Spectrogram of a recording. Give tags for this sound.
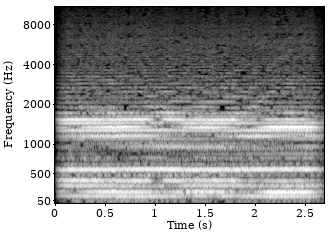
fx; sound; synthesiser

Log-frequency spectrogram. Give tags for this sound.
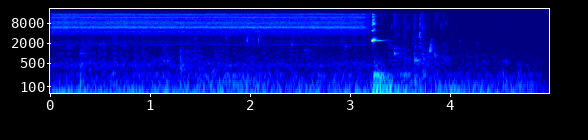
water; sink; tap; bathroom; kitchen; bath

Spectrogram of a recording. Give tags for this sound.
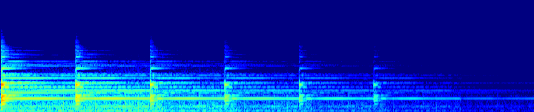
boom; bell; church; bells; gong

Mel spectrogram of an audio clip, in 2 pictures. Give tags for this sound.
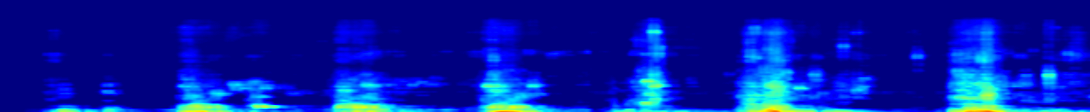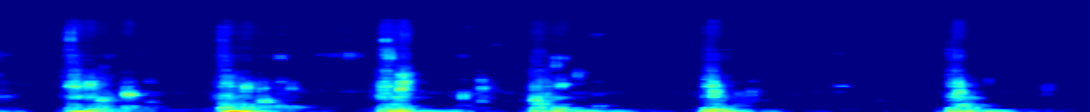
ambient; hose; movie-sound; sound-effect; water

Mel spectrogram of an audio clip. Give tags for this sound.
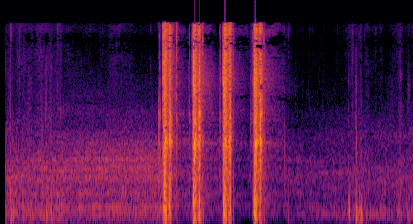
pistol; silencer

